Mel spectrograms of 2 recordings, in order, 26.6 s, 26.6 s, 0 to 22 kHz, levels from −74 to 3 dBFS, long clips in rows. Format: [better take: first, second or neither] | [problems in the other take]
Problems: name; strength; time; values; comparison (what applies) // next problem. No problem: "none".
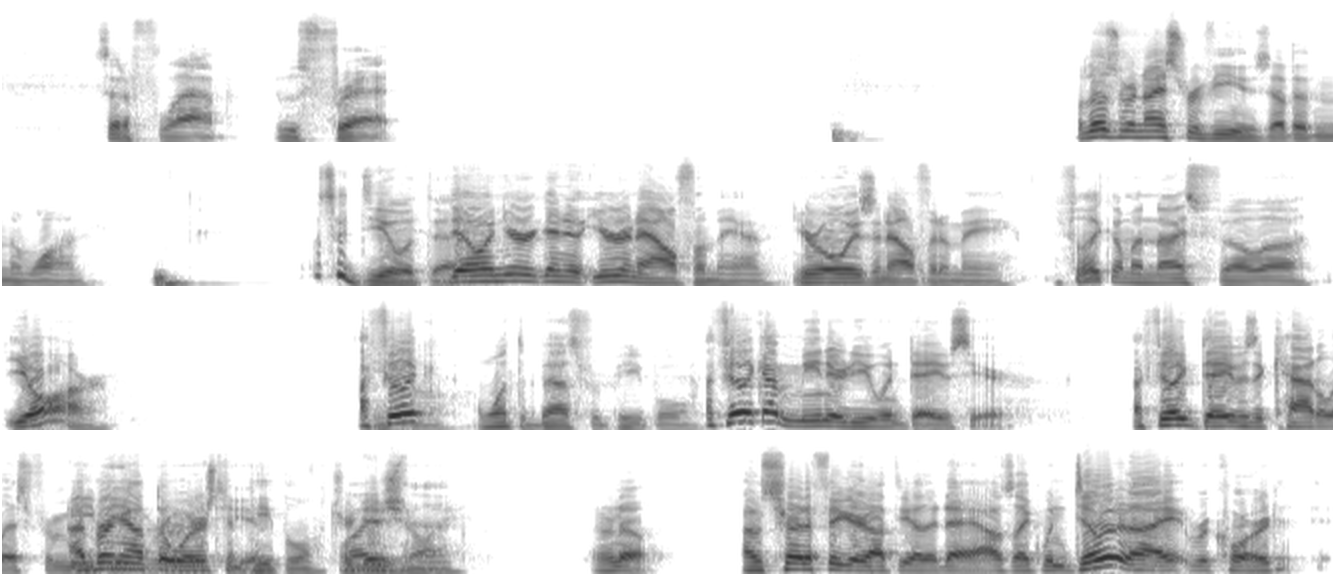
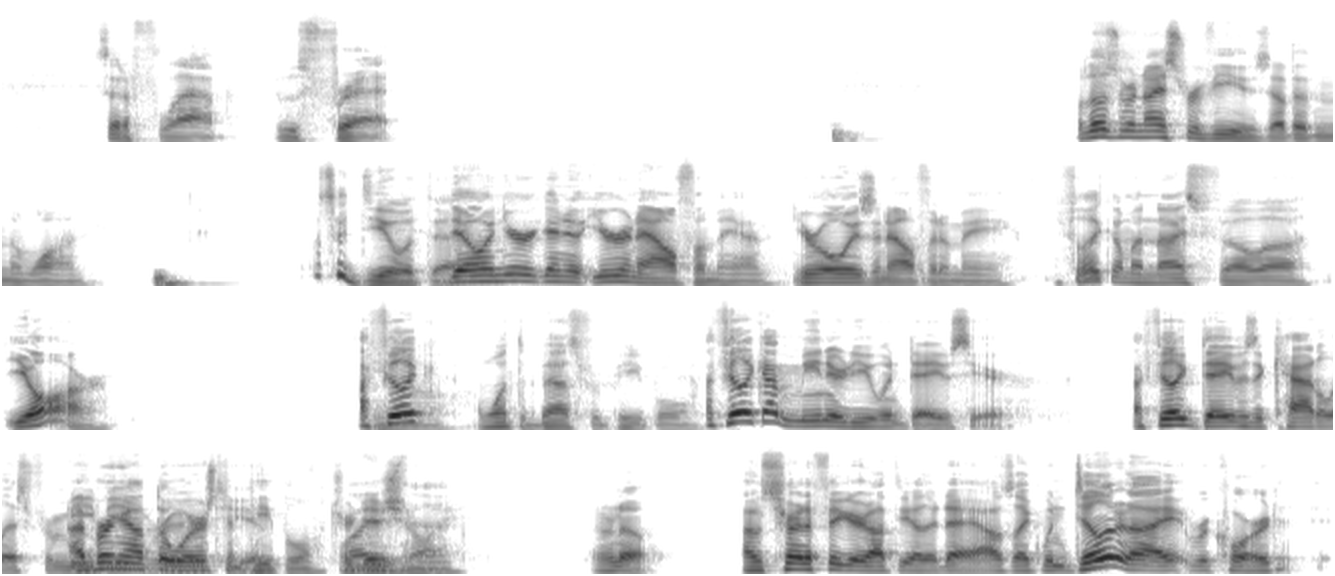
second | distortion; slight; 10 dB below the speech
